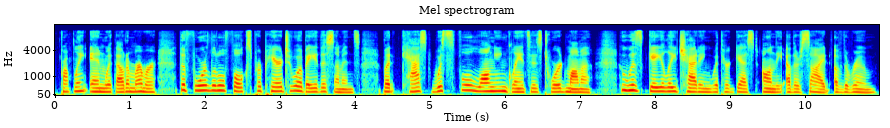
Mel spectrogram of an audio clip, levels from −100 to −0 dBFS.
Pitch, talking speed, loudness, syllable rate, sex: 195 Hz, 190 wpm, -18 LUFS, 5.3 syllables/s, female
